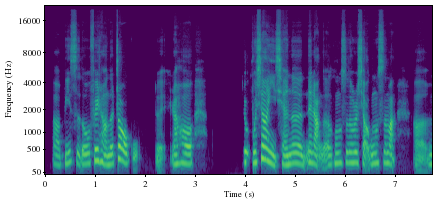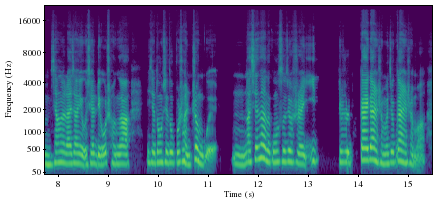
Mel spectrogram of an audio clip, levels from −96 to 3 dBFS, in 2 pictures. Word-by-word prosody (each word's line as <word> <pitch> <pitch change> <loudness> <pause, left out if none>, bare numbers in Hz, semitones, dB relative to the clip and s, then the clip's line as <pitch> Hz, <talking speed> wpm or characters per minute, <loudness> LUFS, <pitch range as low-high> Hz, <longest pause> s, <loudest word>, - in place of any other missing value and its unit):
呃， 185 -4 -6
彼 200 +5 -6
此 235 -3 -6
都 195 +1 -1
非 255 +4 +2
常 200 -7 0
地 190 +1 +1
照 245 -2 +4
顾， - - -12 0.3
对， - - -10
然 190 0 -3
后， 200 -2 +1 1.0
就 225 -1 -1
不 220 0 +1
像 275 +1 +4
以 190 -5 0
前 180 -1 -1
的 205 0 0
那 225 - -2
两 190 -3 0
个 180 0 -4
公 205 +2 -4
司 215 +1 -6
都 215 0 -1
是 - - +1
小 215 - -2
公 200 +3 -3
司 215 0 -5
嘛， 190 - +1 0.3
呃， - - -8
嗯， 190 -1 -1
相 215 +4 -2
对 225 - +1
来 200 0 +3
讲 210 0 0
有 185 -5 +1 0.2
流 190 +2 +2
程 195 -3 -4
啊， 195 -1 +3 0.3
那 220 - -7
些 215 - 0
东 220 +1 0
西 225 -1 -1
都 215 - +2
不 215 +1 -2
是 240 +3 +1
很 190 -5 +2
正 255 0 +3
规。 - - -3 0.3
嗯， 180 -2 -3
那 225 +3 0
现 275 +4 +1
在 310 -1 +6
的 240 -4 +2
公 225 +1 -1
司 235 0 -1
就 235 -1 +2
是 200 -5 0
一 250 +5 -5 0.4
就 225 - -3
是 225 0 -1
该 265 -1 +8
干 270 -3 +6
什 220 - -3
么 200 - 0
就 220 +1 0
干 240 -3 +3
什 205 -4 -4
么， - - -7
215 Hz, 265 characters per minute, -23 LUFS, 195-230 Hz, 1.0 s, 该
